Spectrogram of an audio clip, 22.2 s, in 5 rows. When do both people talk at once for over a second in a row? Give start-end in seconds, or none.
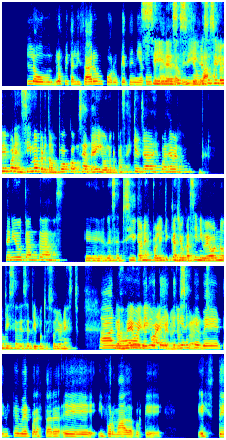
2.7-4.4, 15.5-17.4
